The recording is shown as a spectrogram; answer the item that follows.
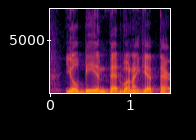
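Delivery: normal talking voice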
